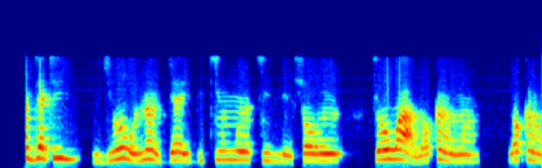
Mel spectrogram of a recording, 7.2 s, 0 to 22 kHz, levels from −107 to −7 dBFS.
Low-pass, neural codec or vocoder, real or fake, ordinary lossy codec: 5.4 kHz; none; real; none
